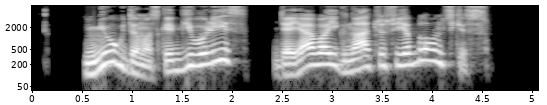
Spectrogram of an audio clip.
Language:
Lithuanian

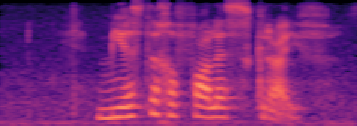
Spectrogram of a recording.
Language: Afrikaans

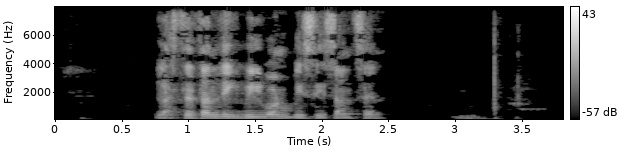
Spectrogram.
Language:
Basque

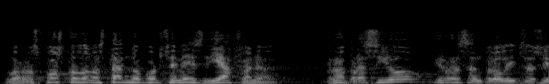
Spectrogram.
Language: Catalan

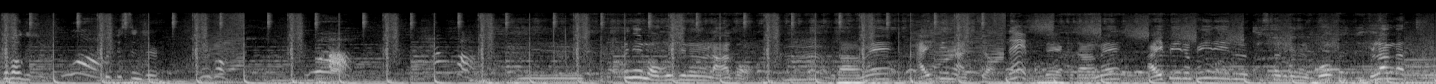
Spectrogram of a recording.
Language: Korean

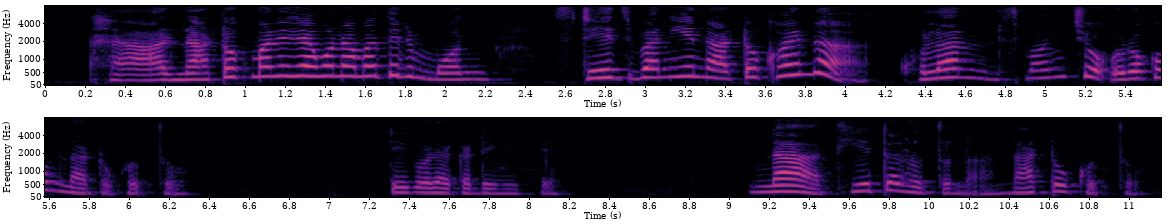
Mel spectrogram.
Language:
Bangla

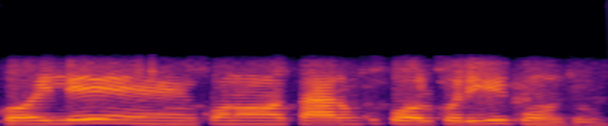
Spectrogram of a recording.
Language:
Odia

